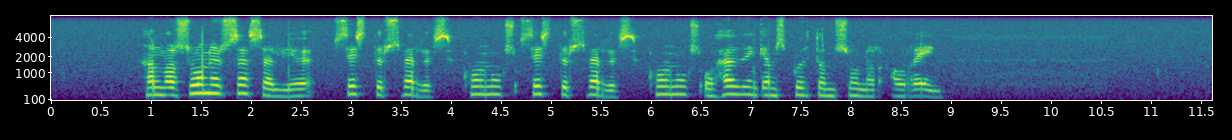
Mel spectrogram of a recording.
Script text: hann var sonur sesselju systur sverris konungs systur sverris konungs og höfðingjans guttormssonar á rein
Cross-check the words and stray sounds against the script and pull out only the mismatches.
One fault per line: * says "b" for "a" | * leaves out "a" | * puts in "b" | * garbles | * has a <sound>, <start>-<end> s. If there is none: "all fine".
all fine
